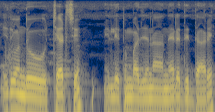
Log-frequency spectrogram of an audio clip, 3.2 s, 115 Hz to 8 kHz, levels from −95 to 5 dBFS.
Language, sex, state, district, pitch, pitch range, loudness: Kannada, male, Karnataka, Dakshina Kannada, 100 Hz, 95-110 Hz, -17 LUFS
